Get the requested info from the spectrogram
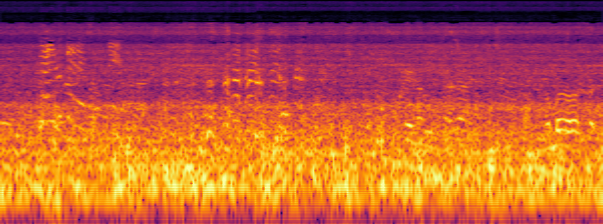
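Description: Steady low running noise of a moving train, heard from inside the carriage, with people talking faintly in the background.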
